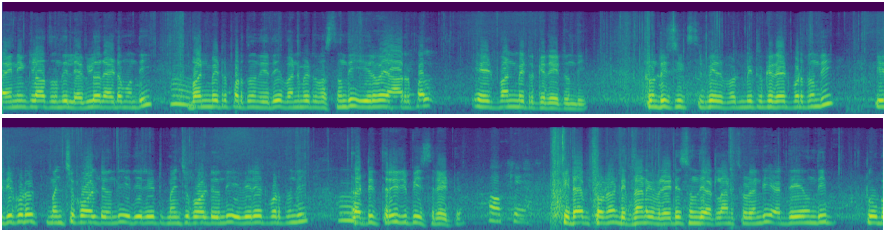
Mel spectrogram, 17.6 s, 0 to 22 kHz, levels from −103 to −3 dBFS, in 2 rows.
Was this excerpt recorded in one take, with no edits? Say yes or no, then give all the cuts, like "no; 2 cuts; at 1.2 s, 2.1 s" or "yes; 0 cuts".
yes; 0 cuts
